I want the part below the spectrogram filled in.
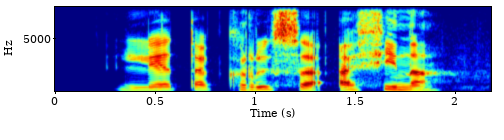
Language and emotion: Russian, neutral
